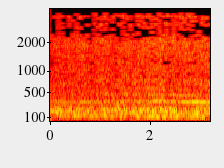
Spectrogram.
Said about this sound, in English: Look, that other plane's out of control. He's going into a nosedive.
